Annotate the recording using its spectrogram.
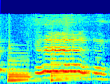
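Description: Music: acoustic guitar chords, a new one struck about a second in, with a man's voice holding a long, wavering sung note over them.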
